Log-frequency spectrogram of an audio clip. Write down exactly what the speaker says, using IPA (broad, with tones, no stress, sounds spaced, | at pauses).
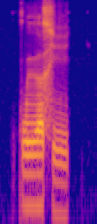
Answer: k w ɨ˧ ə̯ x i˨˩ k̚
